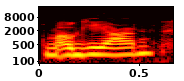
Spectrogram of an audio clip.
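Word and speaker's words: Mogollon: mountains here and that's because we're near the mogion rim and it kind of looks like Moga lawn Rim but it's pronounced mogion and what happens is the winds just kind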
